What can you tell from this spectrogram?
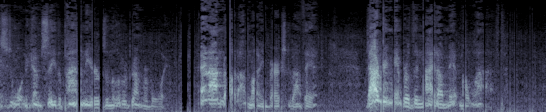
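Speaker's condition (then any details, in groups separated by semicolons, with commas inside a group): Vocal fold paralysis; voice worse than before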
